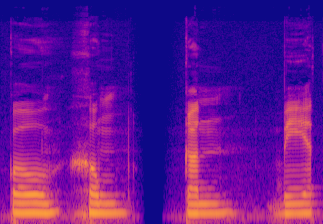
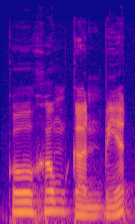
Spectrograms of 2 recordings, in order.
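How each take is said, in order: First: Each word is said on a flat, level pitch. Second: Each word carries its own rising or falling pitch. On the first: "Let's say it without the tones" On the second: "And now the tones"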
